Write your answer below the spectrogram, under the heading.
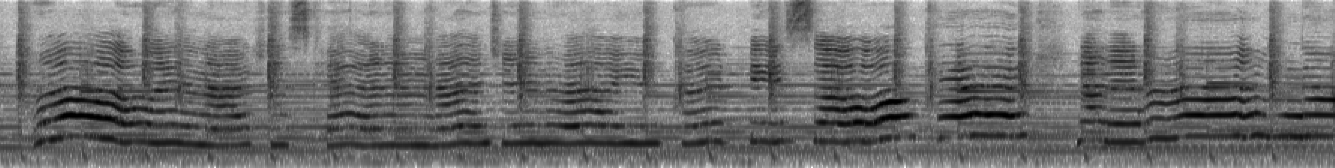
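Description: A young girl singing solo, holding long notes and sliding between them, over instrumental accompaniment.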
